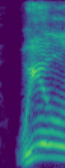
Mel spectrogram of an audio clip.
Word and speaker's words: we'll: We will is wheel. Suena como rueda.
